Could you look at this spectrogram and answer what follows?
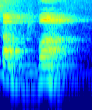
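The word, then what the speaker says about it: تَبَّ: When you stop here, the word is tabba. So if you continue, you have to pronounce Abi lahabim wa tabba. Sound the ba twice. If you stop, you still have to pronounce ba twice.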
